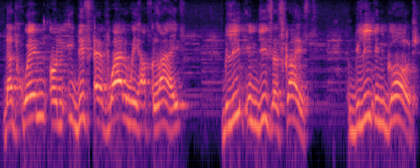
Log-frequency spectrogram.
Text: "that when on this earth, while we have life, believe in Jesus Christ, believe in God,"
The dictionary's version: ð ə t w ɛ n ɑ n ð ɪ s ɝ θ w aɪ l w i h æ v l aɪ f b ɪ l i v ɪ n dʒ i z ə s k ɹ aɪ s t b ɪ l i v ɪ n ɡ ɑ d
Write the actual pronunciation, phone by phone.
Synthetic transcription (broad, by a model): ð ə t w ɛ n ɑ n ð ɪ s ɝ f w aɪ l w i h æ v l aɪ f b ɪ l i v ɪ n dʒ i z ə s k ɹ aɪ s t b ɪ l i v ɪ n ɡ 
